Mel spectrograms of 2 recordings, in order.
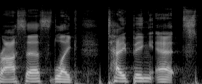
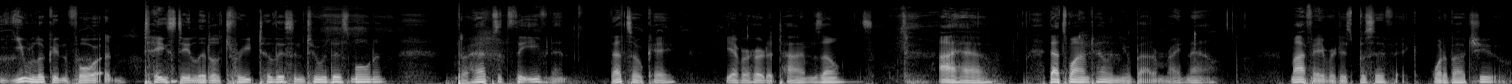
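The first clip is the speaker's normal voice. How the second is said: fake deep voice, lower pitch; 4 semitones lower than usual. Opening the podcast episode as a bit: put-on deep voice. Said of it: "It's deep voices today".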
